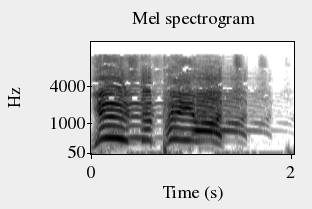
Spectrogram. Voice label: brit use piat; player; Source Engine; dod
